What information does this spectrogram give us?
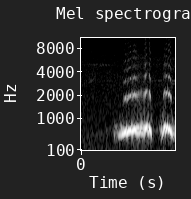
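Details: Single pigeon coo, a long smooth note rising slightly and holding steady, followed by a shorter second note, rich with overtones and little background.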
